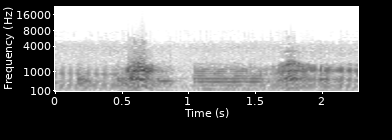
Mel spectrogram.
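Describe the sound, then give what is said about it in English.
A dog named Wolf growls in a steady, low rumble that swells into two louder snarling bursts, one early and one near the end, with no other sounds. “Wolf dropped his sandwich and began to growl.”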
